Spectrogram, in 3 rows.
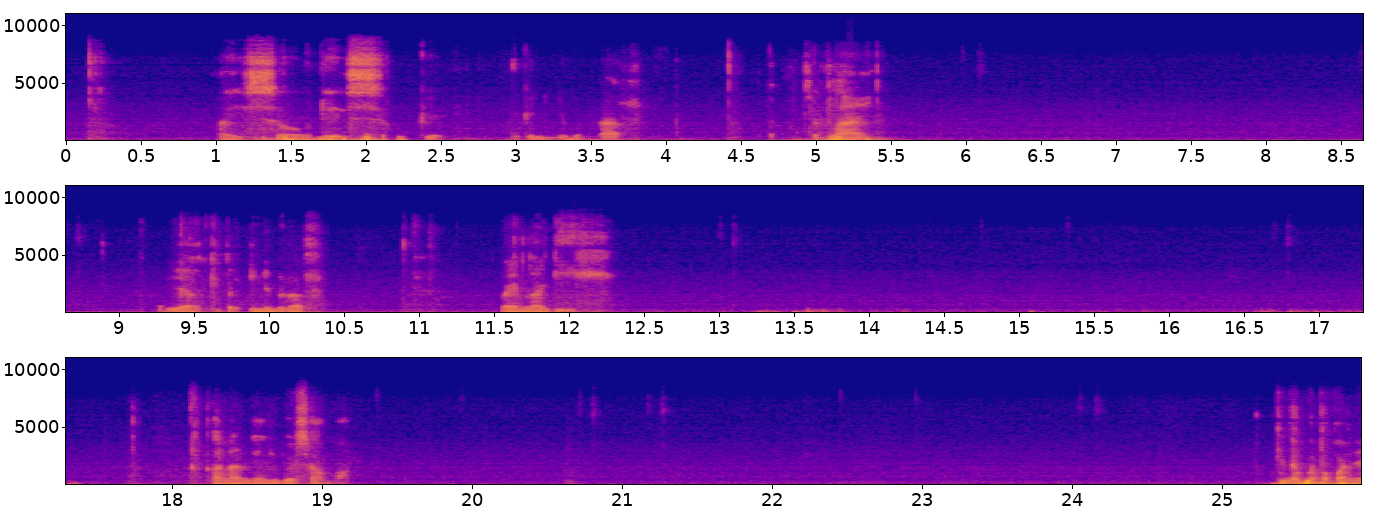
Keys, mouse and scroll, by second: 1.4 click, 2.5 click, 2.6-4.3 scroll up 1, 4.8 click, 6.4 scroll down 1, 8.4 click, 10.7 click, 11.7-12.8 scroll up 1, 12.8 click, 13.7-14.5 scroll up 1, 14.5-16.5 middle drag, 16.5 click, 18.6-19.1 scroll down 1, 19.1 middle click, 20.5 click, 21.7-22.2 scroll up 1, 22.2-23.8 middle drag, 23.8 click, 25.2-25.9 scroll down 1.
